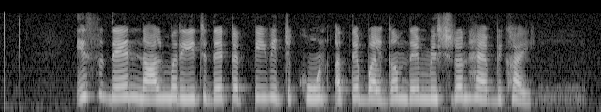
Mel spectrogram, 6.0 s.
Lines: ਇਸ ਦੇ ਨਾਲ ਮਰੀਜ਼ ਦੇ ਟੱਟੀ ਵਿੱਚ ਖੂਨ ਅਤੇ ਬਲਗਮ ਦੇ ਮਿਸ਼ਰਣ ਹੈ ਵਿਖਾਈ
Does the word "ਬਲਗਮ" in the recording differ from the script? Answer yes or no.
no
